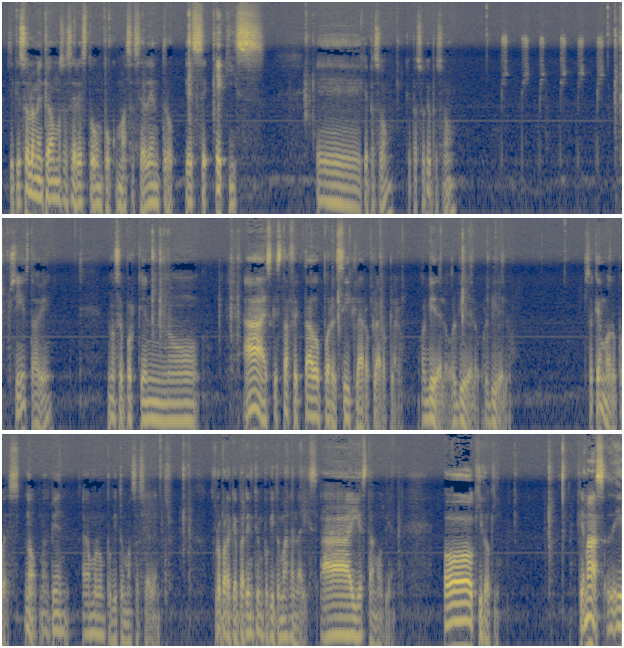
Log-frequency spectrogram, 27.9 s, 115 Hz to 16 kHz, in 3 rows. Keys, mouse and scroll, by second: 0.2 click, 1.6 shift+right click, 2.8 s, 3.2 x, 4.6 Escape, 5.2 scroll down 2, 5.4 click, 7.3-9.3 drag, 9.3 ctrl+z, 11.6 s, 11.7 x, 12.8 Escape, 13.5-13.8 scroll down 2, 14.0 click, 14.4 shift+middle click, 14.6 shift+middle click, 15.0-16.2 shift+scroll down 6, 15.4 shift+middle click, 16.4 shift+click, 17.8-21.2 drag, 21.4 Tab, 21.6 scroll down 1, 22.0-24.2 drag, 24.9-25.2 scroll down 1, 25.4-26.5 drag, 26.6 scroll up 1, 27.0 shift+middle click, 27.5 shift+scroll down 1.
